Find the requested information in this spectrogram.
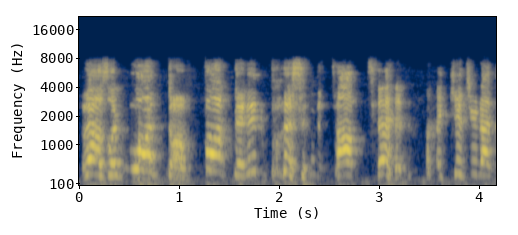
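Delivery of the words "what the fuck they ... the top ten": loud, high retold outrage; outraged response. Podcaster re-enacting his response to the top ten list, outraged. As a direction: shout it in mock disbelief. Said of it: "that was my response".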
